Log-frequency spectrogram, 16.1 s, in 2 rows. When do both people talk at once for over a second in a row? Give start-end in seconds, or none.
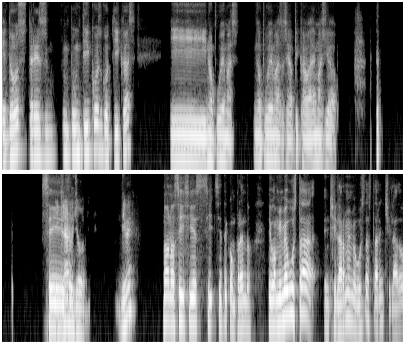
none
